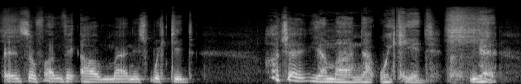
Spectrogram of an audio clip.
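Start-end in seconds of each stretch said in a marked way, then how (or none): 3.0-4.3 put-on, low-pitched Jamaican accent. Retelling saying Jamaican words, in a Jamaican accent. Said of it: "try my Jamaican accent".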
